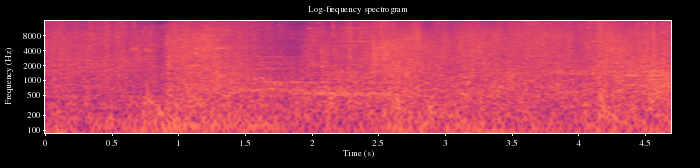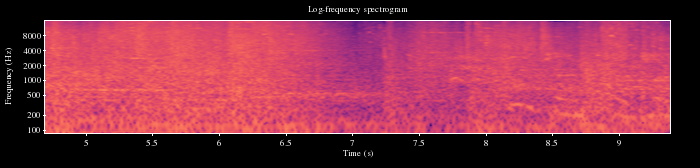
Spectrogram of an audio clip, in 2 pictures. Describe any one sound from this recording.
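Magic blasts whoosh and crackle in a hectic fantasy battle game fight.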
